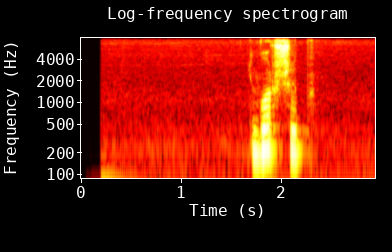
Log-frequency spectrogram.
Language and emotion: Russian, neutral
